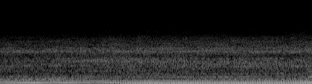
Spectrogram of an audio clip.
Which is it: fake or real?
fake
